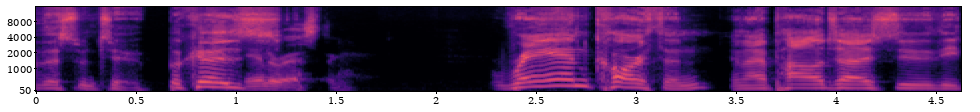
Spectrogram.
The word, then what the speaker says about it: Ran Carthon: I mean, that's a tricky pronunciation one though. Because Carthon sounds like Ron, and then but Ran Carthon.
